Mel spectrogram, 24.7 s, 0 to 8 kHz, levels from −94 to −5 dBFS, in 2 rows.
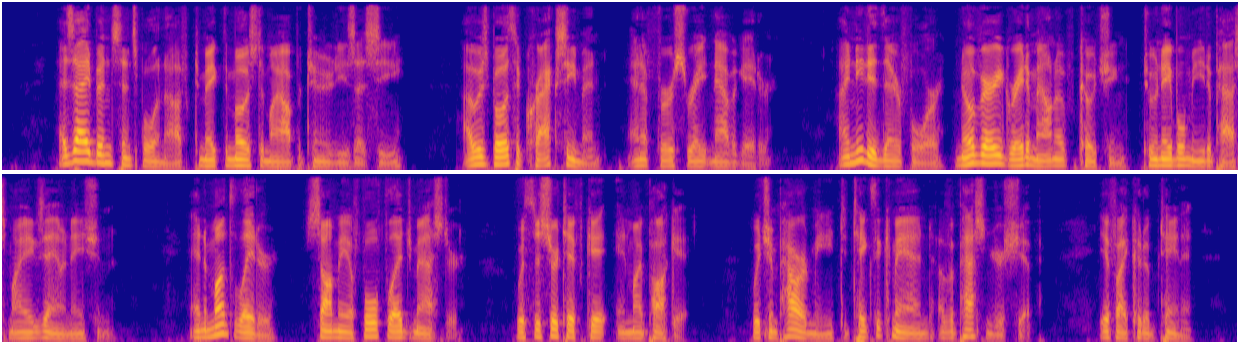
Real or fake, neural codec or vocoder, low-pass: real; none; 7.2 kHz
